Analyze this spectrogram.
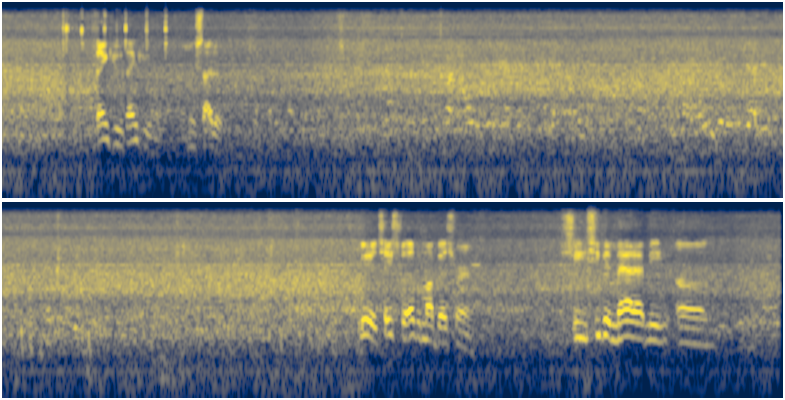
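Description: A man speaks casually, close to a phone's microphone.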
